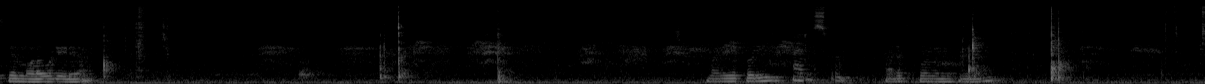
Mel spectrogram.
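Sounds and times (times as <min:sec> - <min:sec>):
faint bird calls: 0:02.5 - 0:08.6, 0:10.8 - 0:11.8.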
